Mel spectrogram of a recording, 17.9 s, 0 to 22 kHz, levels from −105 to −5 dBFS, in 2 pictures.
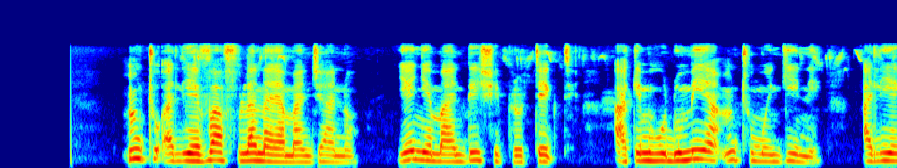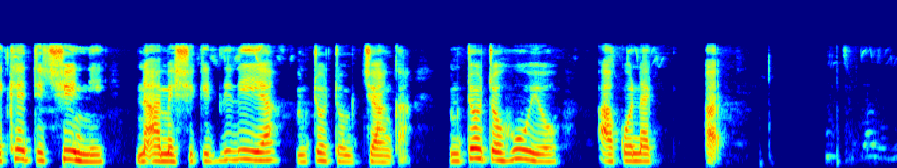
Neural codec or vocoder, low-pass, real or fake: none; 7.2 kHz; real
